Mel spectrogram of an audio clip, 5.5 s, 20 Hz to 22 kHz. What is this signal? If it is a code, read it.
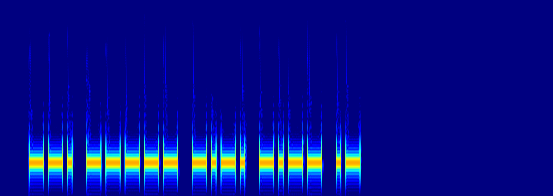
Morse code, heard as a keyed tone, about 25 wpm, 700 Hz. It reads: G0CYA
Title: DXCC-100 Call Signs - 5 Characters - 25wpm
